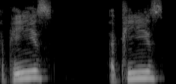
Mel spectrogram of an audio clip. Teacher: so in the first word we stress the syllable peas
